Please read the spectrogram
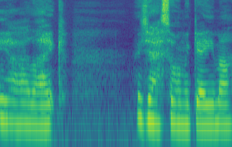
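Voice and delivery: put-on spaced-out, sleepy, flat, slow stoner drawl. Retelling what a flatmate said on move-in: imitating a sleep-deprived stoner. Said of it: "he's giving, like, stoner, sleep deprived".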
